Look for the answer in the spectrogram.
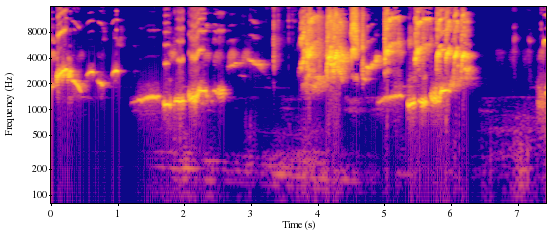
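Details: Night-time white-rumped shama song used as a lure to make other shamas respond: rich, varied whistled phrases mixing low fluty slurs with harsh high buzzy bursts, delivered in rapid uneven sequences.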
